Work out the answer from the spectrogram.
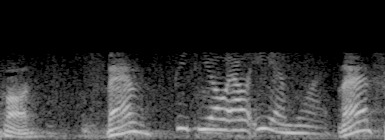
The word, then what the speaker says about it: Ptolemy: It can also be spelled without the E, so you're still correct. And the next one is Ptolemy. Claude? Ptolomy. No, that's wrong, Claude. Van? Ptolemy.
